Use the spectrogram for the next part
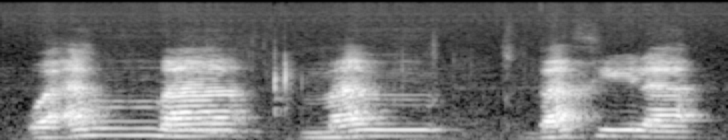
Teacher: নুন সাকিনের পরে বা এসেছে, ইকলা, তাই না? মিম দ্বারা নুন সাকিনটাকে পরিবর্তন করতে হবে।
